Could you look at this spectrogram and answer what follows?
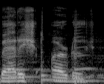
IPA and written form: baˌɾɯʃ aɾˈdutʃ (Barış Arduç)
